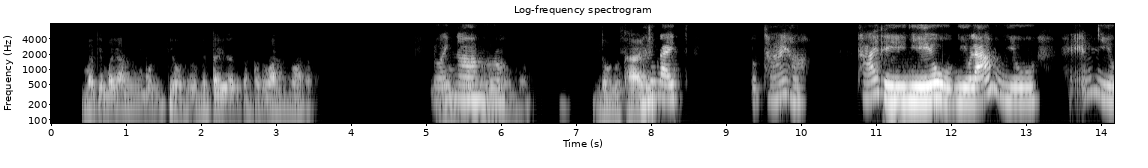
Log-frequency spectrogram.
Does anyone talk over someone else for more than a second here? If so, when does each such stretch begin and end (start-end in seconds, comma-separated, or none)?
none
